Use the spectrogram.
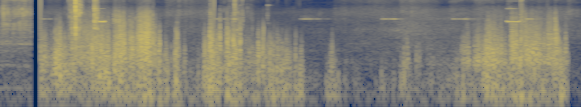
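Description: Strong outdoor wind buffets the microphone in loud, rough gusts that roar and ease off, with a brief dropout near the start and faint high chirps in the background.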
